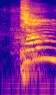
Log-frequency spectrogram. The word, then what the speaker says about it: thumb: जैसे में THUMB, थम बोलते हैं, बोलते हैं का ब लास्ट में नहीं ना बोलते हैं, बी है वो क्या होता है, साइलेंट।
